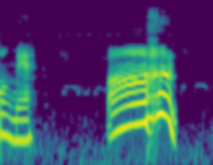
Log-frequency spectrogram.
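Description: A chicken calls once about a second in: a single loud, drawn-out note that rises and then falls in pitch.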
